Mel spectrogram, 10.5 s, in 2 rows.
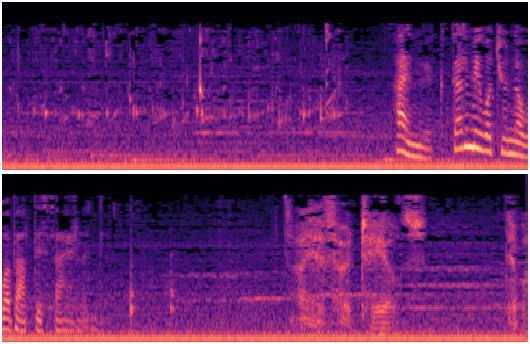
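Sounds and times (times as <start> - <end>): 
wine pouring into a glass: 0.0 - 3.6
low rumble: 0.0 - 10.5
speech: 4.0 - 6.3, 8.3 - 9.6, 10.3 - 10.5.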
